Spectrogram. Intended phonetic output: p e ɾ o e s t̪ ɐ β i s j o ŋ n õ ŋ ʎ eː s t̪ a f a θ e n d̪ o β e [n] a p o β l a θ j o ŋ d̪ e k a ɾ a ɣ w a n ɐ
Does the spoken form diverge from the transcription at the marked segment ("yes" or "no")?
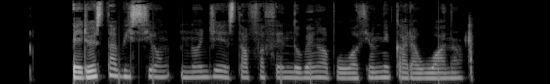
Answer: yes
